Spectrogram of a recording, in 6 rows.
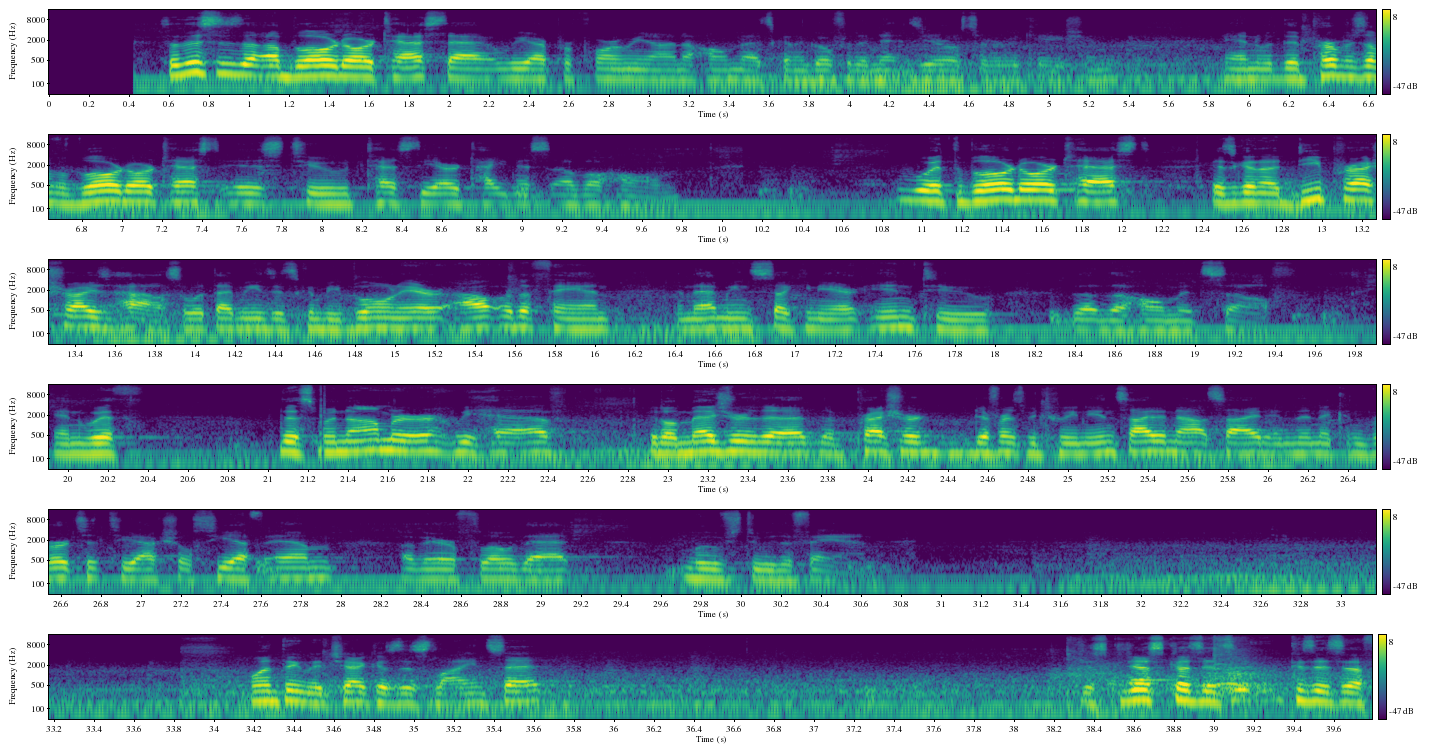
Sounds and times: Speech: 0:00.6 - 0:09.8, 0:10.8 - 0:20.4, 0:21.0 - 0:30.8, 0:34.2 - 0:35.8, 0:38.3 - 0:39.7.

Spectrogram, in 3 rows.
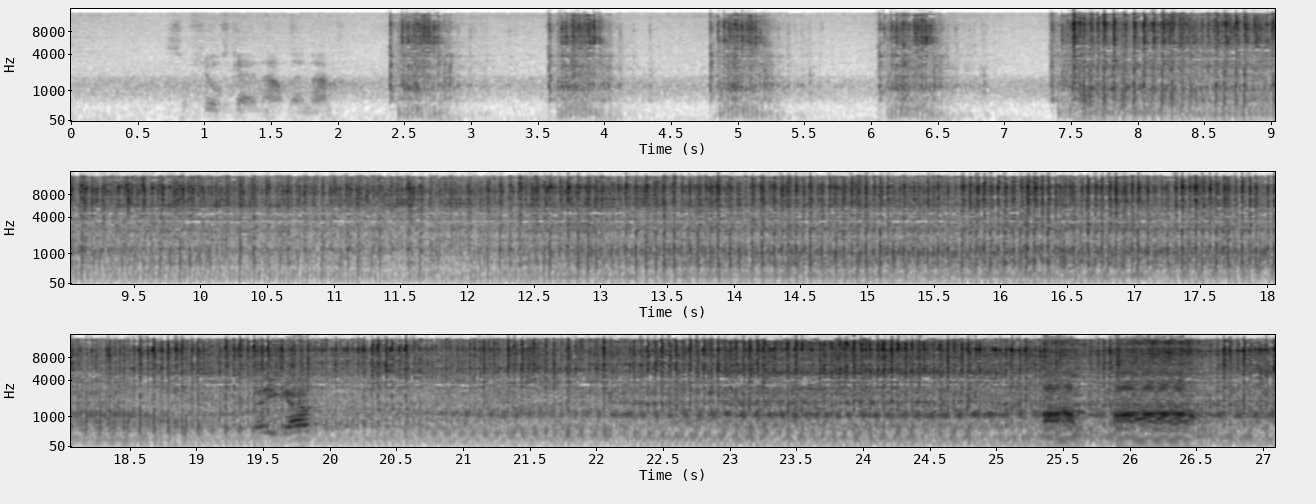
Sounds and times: Chainsaw: 0:02.4 - 0:27.0
Power tool: 0:02.4 - 0:27.0.

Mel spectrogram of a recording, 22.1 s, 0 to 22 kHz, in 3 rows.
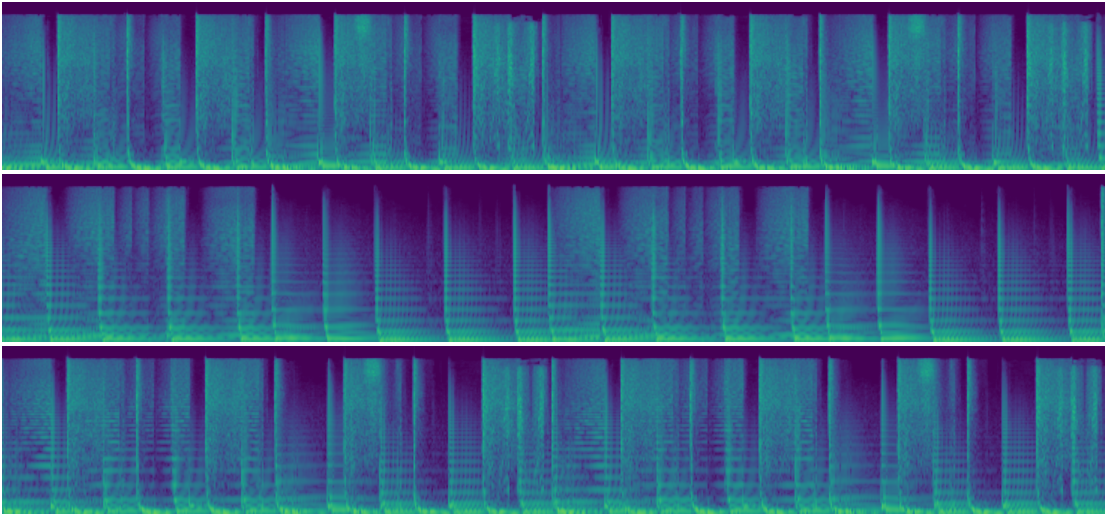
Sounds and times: Pop music: 0:00.0 - 0:09.2, 0:14.7 - 0:22.0.

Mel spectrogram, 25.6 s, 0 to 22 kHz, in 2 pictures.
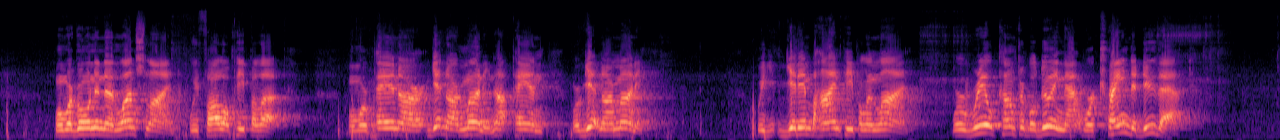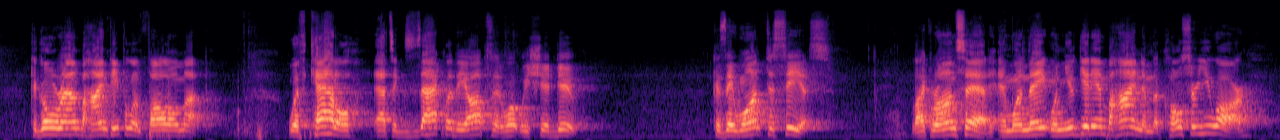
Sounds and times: Speech: 0:00.6 - 0:06.6, 0:07.6 - 0:11.9, 0:13.1 - 0:15.0, 0:15.7 - 0:18.7, 0:20.0 - 0:21.2, 0:21.9 - 0:25.4.

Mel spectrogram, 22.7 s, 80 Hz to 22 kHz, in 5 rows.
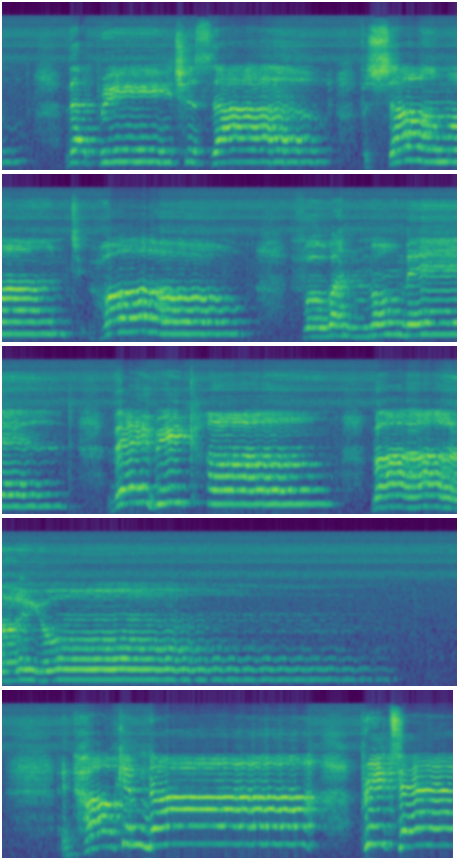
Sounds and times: Female singing: 0:00.0 - 0:17.6, 0:18.8 - 0:22.7.

